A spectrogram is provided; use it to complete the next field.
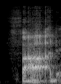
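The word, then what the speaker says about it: Fasaud: Uh it's spelled F A S A U D, but I checked and it says it's pronounced FOD. F Ah- O D. So FOD, he's a living television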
